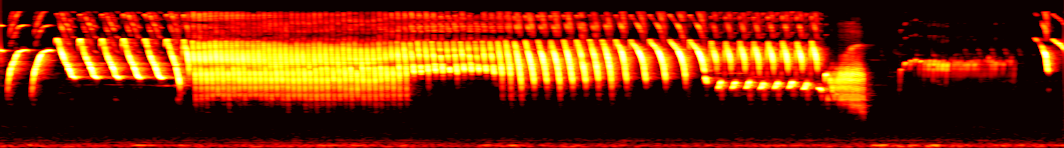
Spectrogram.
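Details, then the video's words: Singing canary used to prompt other canaries: falling notes speed into a long loud rattling trill, slow again into separate sweeps, a low stutter and harsh burst, then a thin quiet tone. "Kenari Anda Bisa Gacor Seketika Dengar Pancingan Kenari Nembak Joss Ini"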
